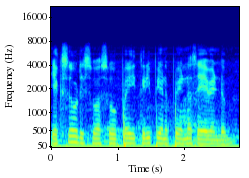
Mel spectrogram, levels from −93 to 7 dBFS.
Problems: constant background noise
